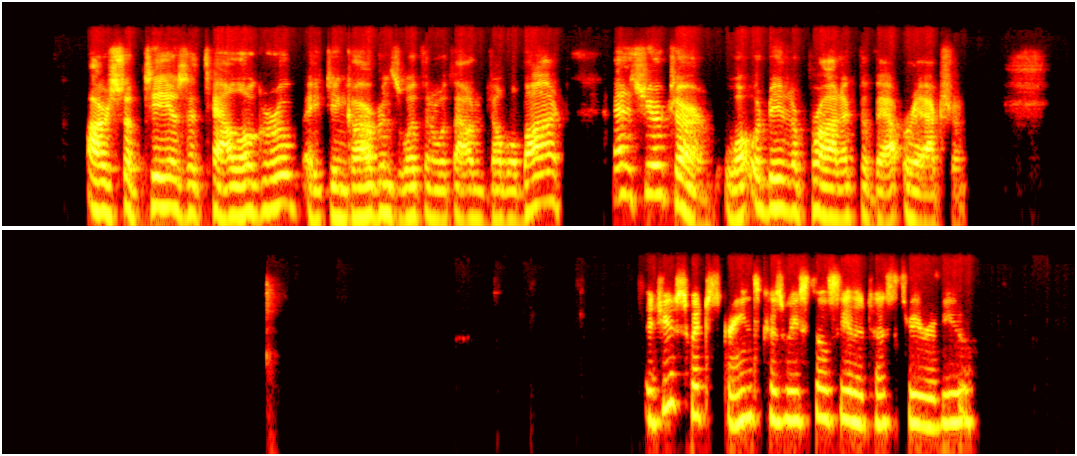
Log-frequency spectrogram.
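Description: A man speaks calmly through an online call microphone, lecturing in pauses.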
